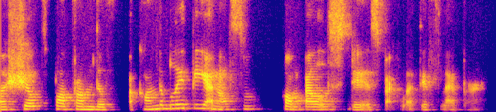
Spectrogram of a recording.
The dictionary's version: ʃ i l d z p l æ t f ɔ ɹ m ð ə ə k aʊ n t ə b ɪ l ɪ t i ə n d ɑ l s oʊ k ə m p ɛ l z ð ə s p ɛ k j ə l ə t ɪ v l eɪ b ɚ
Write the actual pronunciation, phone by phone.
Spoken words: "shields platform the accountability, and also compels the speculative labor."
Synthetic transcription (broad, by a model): ʃ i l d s p ɑ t f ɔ m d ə ə k aʊ n t ə b ɪ l ɪ t i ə n ɑ l s oʊ k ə m p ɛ l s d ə s p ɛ k j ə l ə t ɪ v l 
